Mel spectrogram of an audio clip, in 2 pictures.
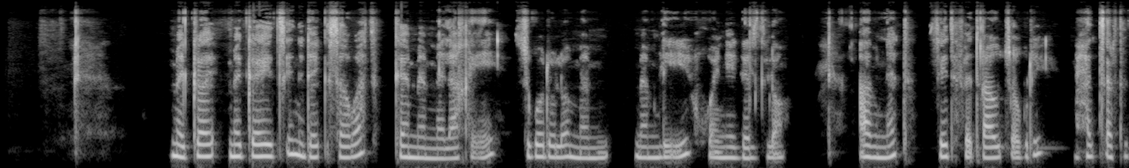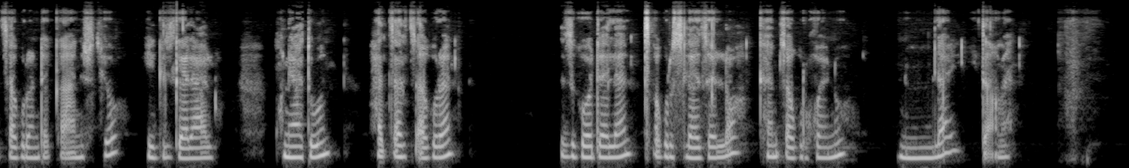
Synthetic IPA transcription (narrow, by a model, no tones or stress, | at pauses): mɐɡajɛt͡sʼinɨd̪ɐkʼːi̥sɐβat̪kʰɐmːɐmːɐlaxʕi | z̥ɨɡod̪ɐlo̞ | mɐmliʔikʰo̞̰jnujɪɡɐlɡɨlo̞m | ʔaβɨnːɐt̪ | z̥ɐjt̪ʰɐ̥fɐt̪ʼɾawit͡sʼɐɡɾi | nɨħat͡sʼːɐɾt̪ʰit͡sʼɐɡuɾɐnd̪ɐkʼːa̰a̰nɨst̪ʰijo̞ | jɪɡɨlɡɐlalːu | mɨxnijat̪ʰuwʊn | ħat͡sʼːɐɾt͡sʼɐ̰ɡɾɐn | zɨɡod̪ɐlɐnt͡sʼɐɡɾisɨlɐzɐlːo̞kʰɐmt͡sʼɐɡɾuko̞jnu | nɨmɨmlajːɪt̪ʰʼɐ̰χʼmɐn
